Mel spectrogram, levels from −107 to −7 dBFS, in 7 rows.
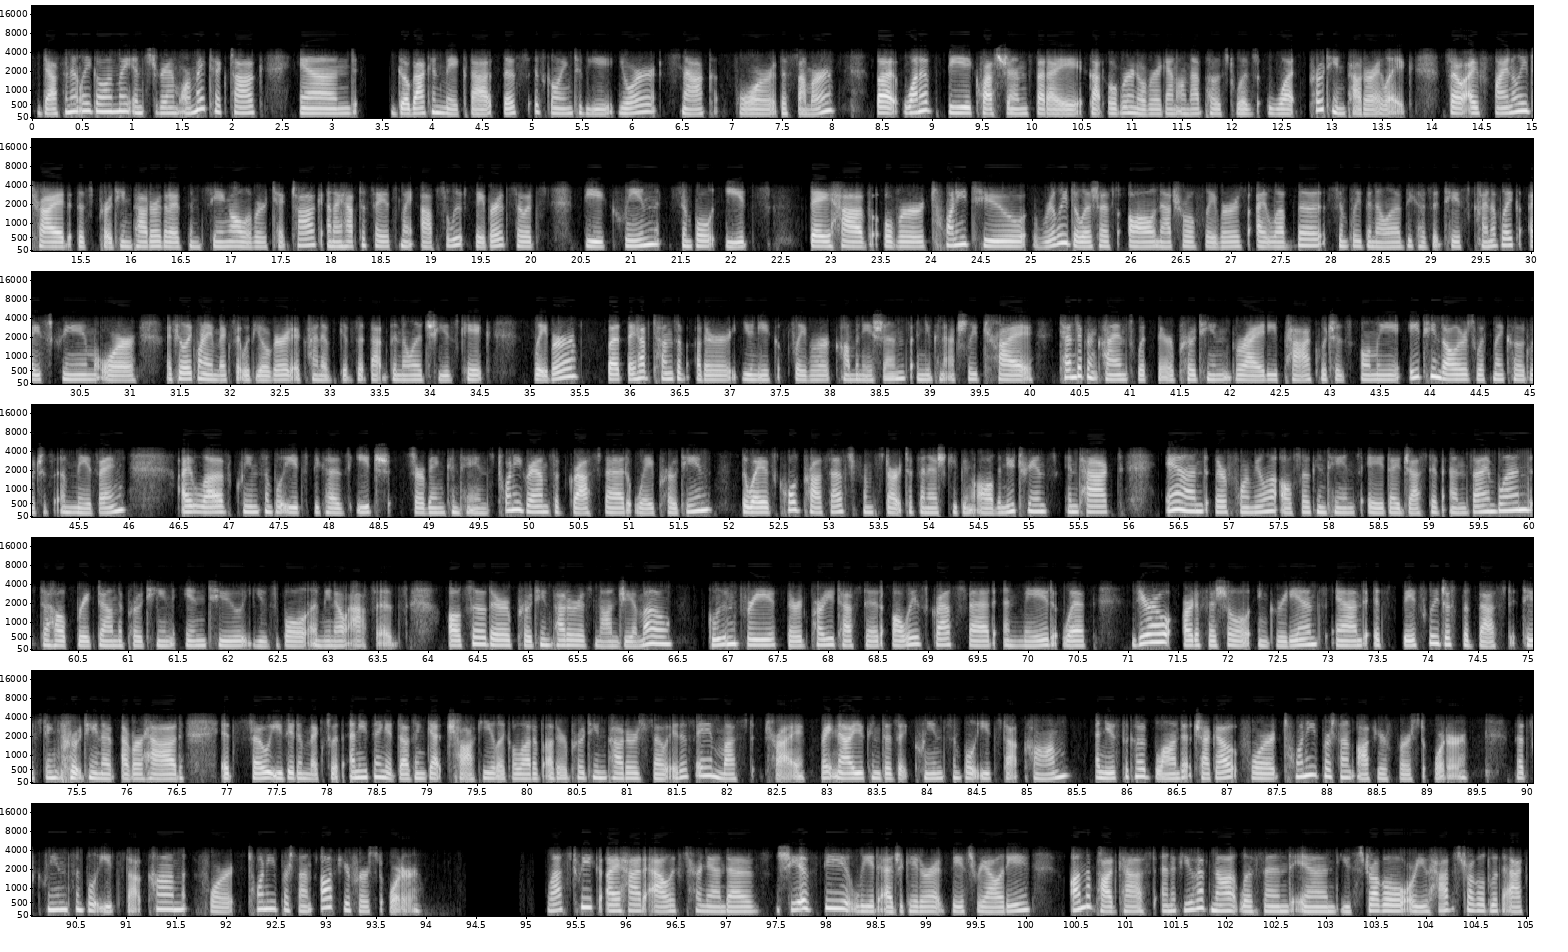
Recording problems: phone-call audio; nothing above 3.5 kHz

